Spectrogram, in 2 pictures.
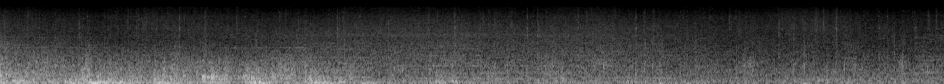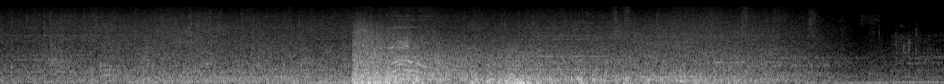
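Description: A horse gallops, its hooves thudding on soft ground.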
